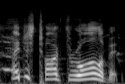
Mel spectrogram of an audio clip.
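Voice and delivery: ordinary talk, nothing marked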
